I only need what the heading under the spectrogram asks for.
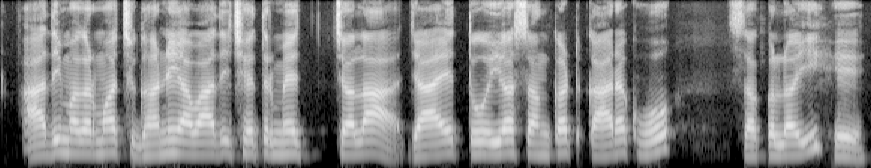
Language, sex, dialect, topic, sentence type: Magahi, male, Central/Standard, agriculture, statement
